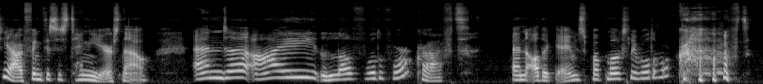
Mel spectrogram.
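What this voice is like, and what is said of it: Dutch accent. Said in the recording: “I'm originally from Holland, as you can't tell from the funny accent”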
